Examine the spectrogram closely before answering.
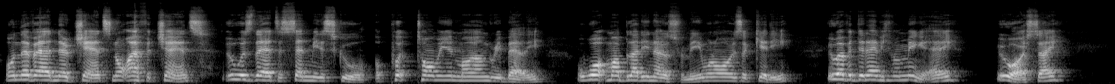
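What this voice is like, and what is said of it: Put-on Cockney accent. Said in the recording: “Best attempt at a Cockney accent. Please forgive me.”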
